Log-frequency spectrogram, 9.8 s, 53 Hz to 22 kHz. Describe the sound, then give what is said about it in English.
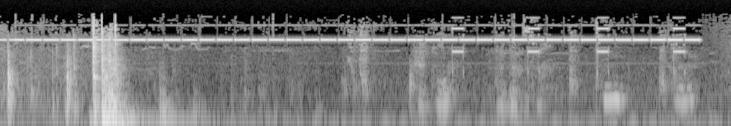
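A house burglar alarm next to a coat stand whines with a loud, steady high-pitched tone while short electronic beeps chirp repeatedly, like keypad presses, as it is turned off within 30 seconds. A heavy thump comes early, and the alarm cuts off abruptly near the end. “I'm sorry, I've only got 30 seconds to turn the alarm off.”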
